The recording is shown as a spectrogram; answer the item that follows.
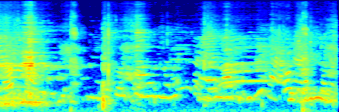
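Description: Children's voices, talking and calling out while they play, with a couple of short knocks, one about a second in and one near the end.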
